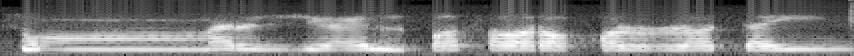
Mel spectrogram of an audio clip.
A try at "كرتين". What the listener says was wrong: دي كاف يا أمي، كرتين. يا أمي كا، لا كا، ك فتحة ك، كرتين. لا مش كرتين، كرتين.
